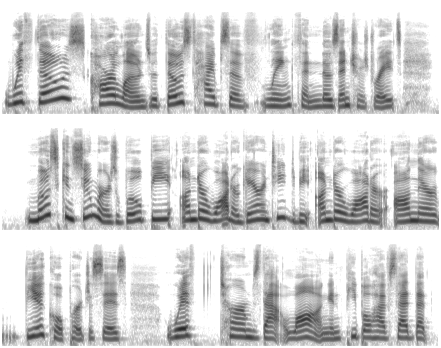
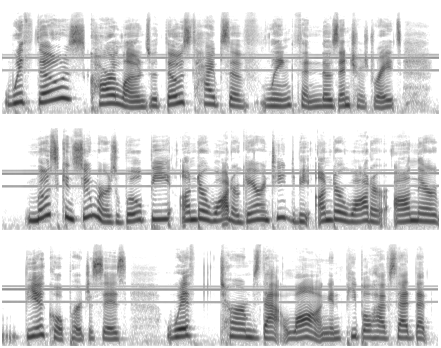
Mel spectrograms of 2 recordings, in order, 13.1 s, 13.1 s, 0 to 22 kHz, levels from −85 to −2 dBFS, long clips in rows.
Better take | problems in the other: first | high-pitched whine; faint; throughout; 3.5 kHz, 20 dB below the speech

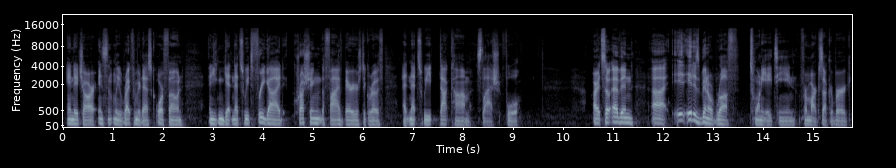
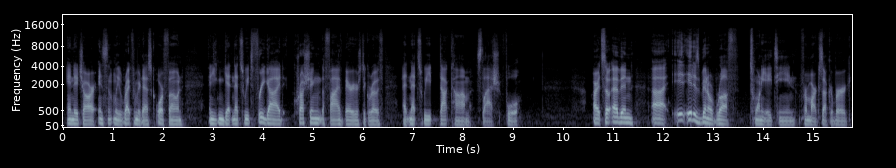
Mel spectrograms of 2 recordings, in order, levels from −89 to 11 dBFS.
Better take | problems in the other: first | muffled; slightly; fading above 2.5 kHz

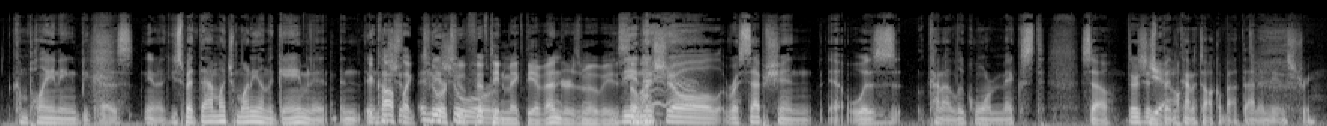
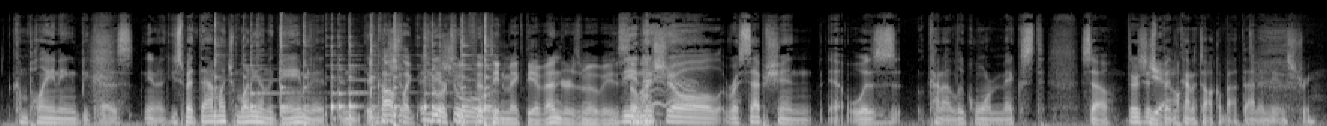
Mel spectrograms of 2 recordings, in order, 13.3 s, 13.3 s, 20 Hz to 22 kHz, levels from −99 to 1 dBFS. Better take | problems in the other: first | clattering dishes; loud; from 2 to 5 s; peak level with the speech

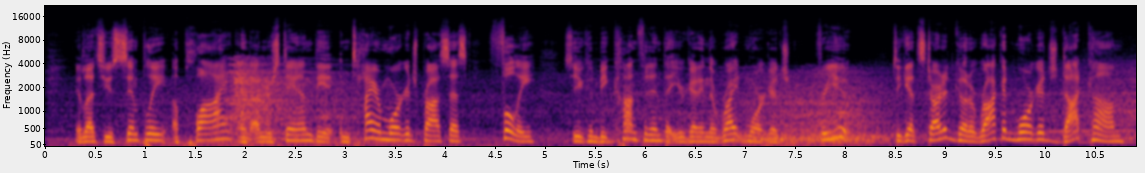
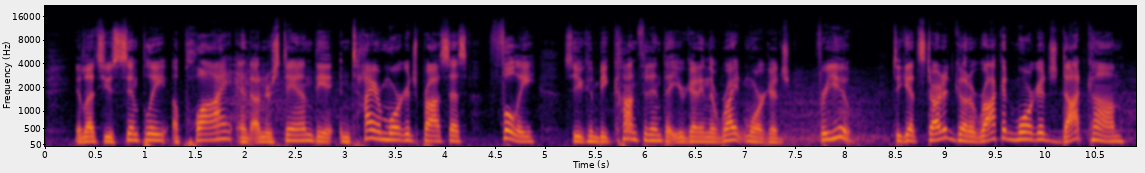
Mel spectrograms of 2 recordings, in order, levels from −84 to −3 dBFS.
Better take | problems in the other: second | traffic noise; loud; throughout; 9 dB below the speech; faint in the second

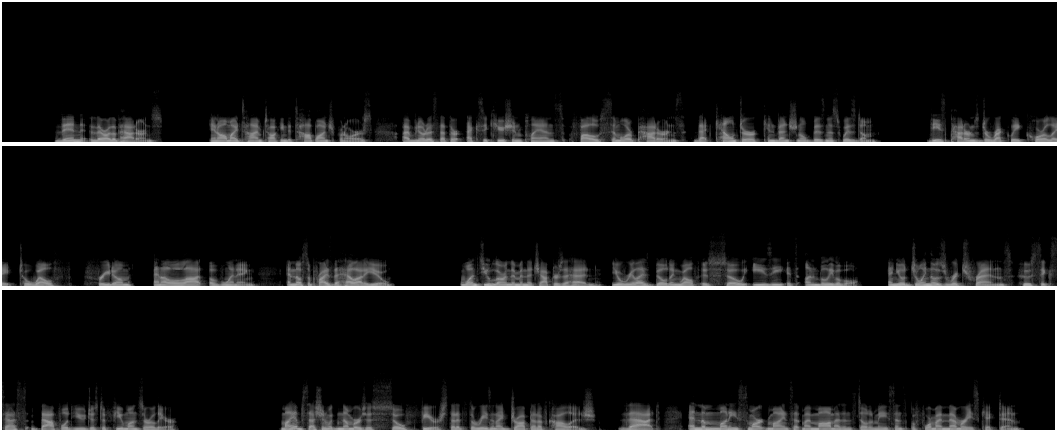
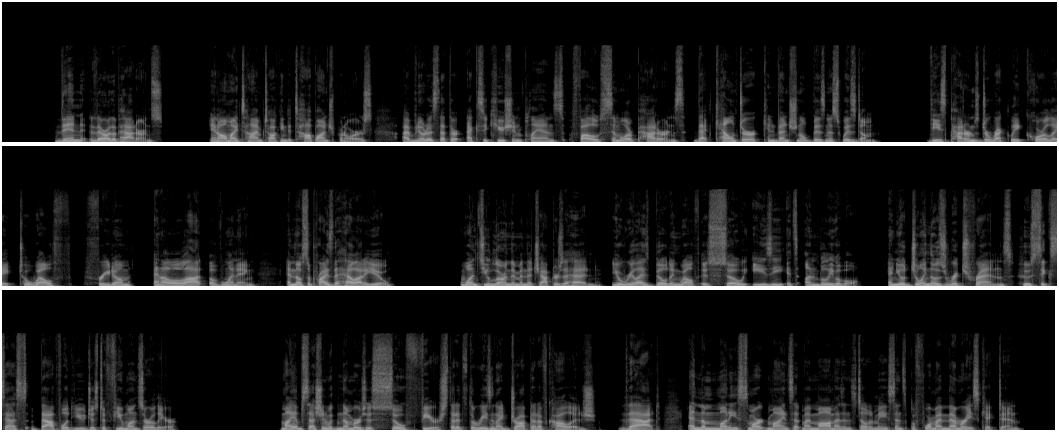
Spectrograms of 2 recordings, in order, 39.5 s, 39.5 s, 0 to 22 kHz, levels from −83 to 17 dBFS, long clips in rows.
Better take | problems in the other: second | muffled; very; fading above 2.5 kHz

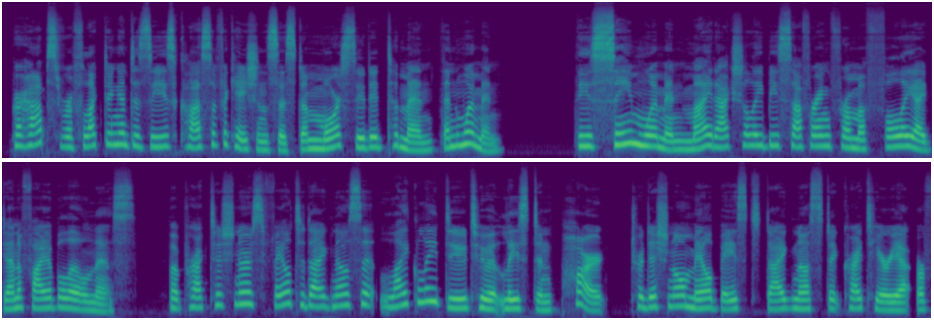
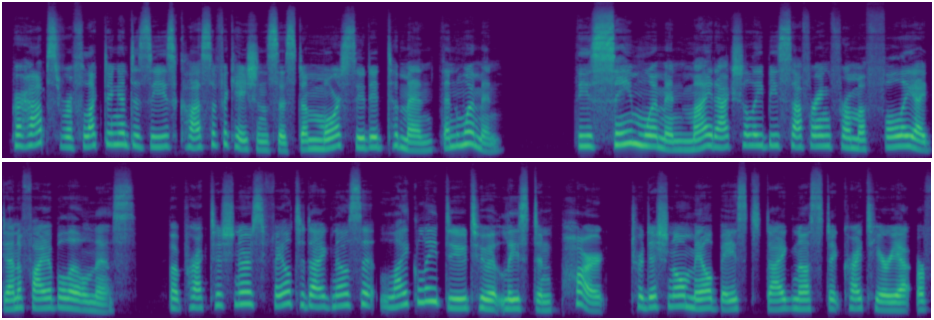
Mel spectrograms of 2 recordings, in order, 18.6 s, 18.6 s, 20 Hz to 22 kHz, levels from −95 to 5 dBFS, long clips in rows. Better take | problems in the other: first | thin; very slightly; fading below 300 Hz

